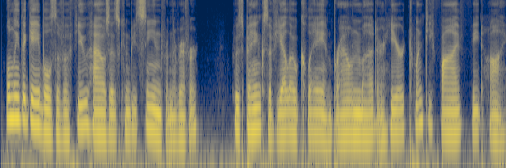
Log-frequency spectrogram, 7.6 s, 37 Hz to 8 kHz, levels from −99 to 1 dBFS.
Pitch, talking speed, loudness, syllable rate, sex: 115 Hz, 215 wpm, -20 LUFS, 5.2 syllables/s, male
